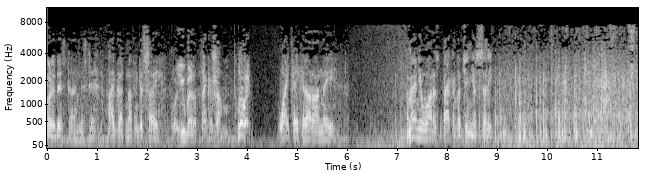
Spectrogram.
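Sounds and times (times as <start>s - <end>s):
speech: 0.0s - 5.9s, 7.1s - 9.6s
horse hooves clip-clopping: 6.5s - 11.8s.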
